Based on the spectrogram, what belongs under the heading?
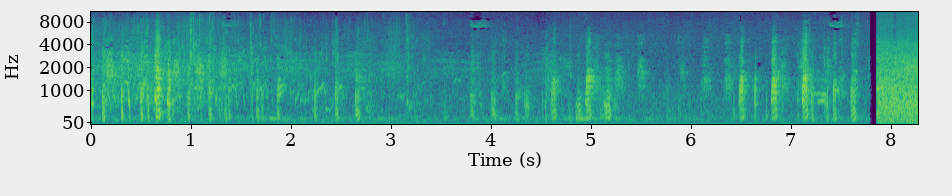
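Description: Domestic geese honking, many short calls in quick succession, some overlapping. The calls stop suddenly near the end and a steady rushing noise takes over.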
